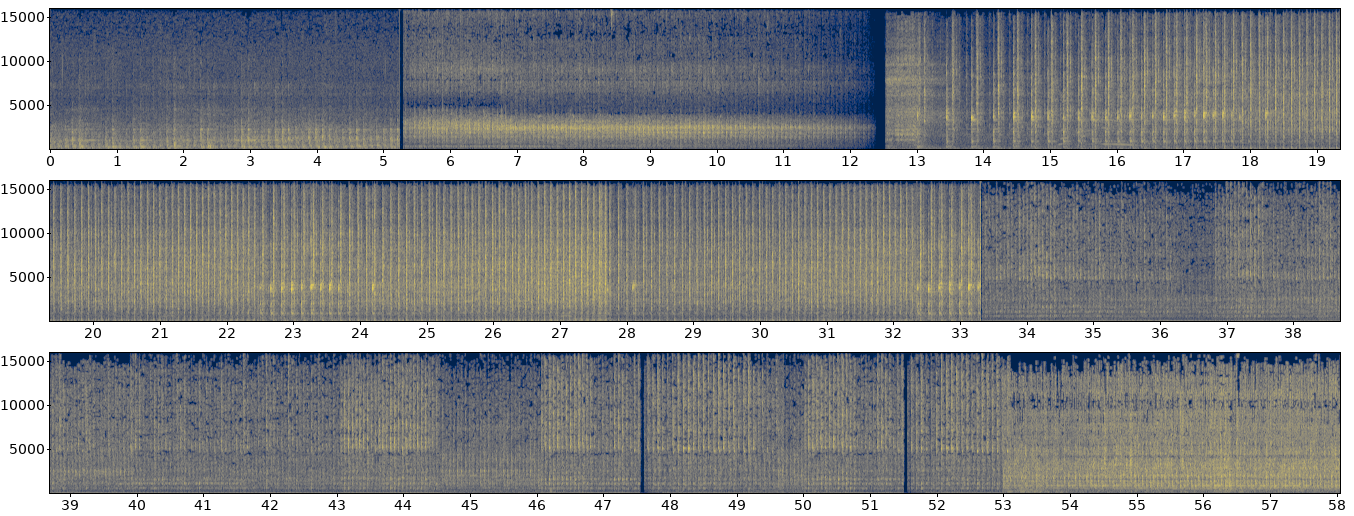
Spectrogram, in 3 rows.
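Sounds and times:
tractor engine knocking: 0.0s - 58.0s
deep engine hum: 13.6s - 58.0s.

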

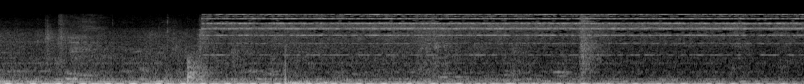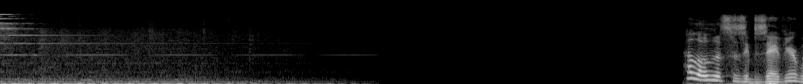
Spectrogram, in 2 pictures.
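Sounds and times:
electronic high ringing tones: 2.0s - 11.8s
low electronic hum: 8.2s - 11.8s.

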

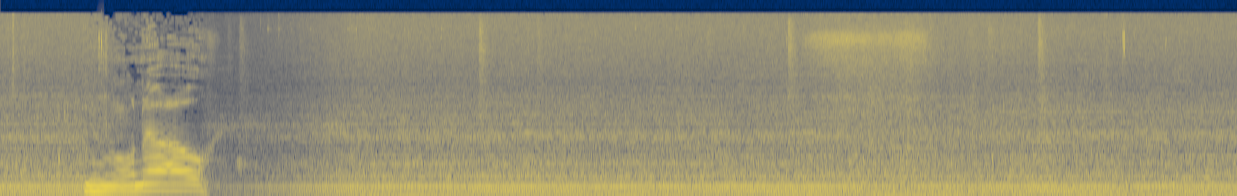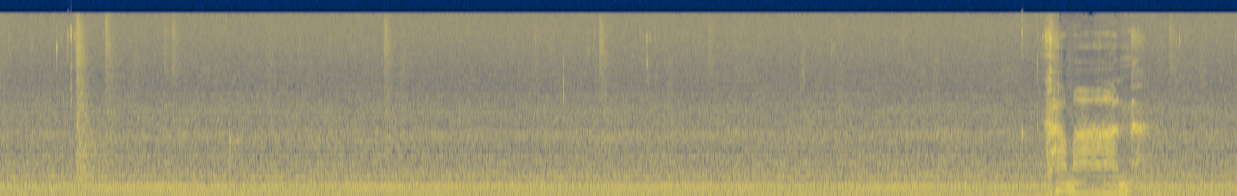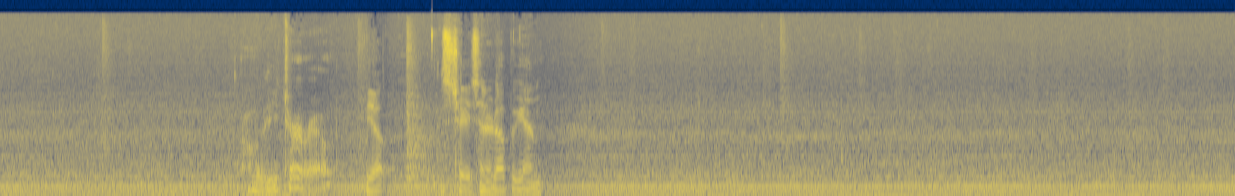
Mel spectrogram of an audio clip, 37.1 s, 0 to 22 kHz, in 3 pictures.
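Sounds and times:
steady mechanical hum: 0.0s - 37.0s.

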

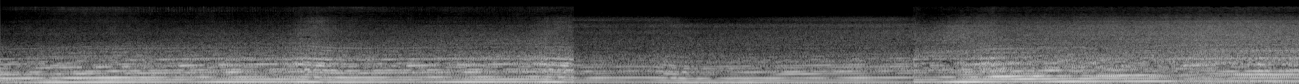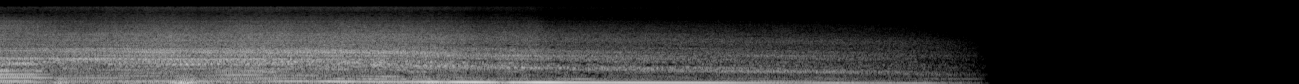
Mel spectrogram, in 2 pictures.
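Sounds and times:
car engine running under load: 0.0s - 22.8s.

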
